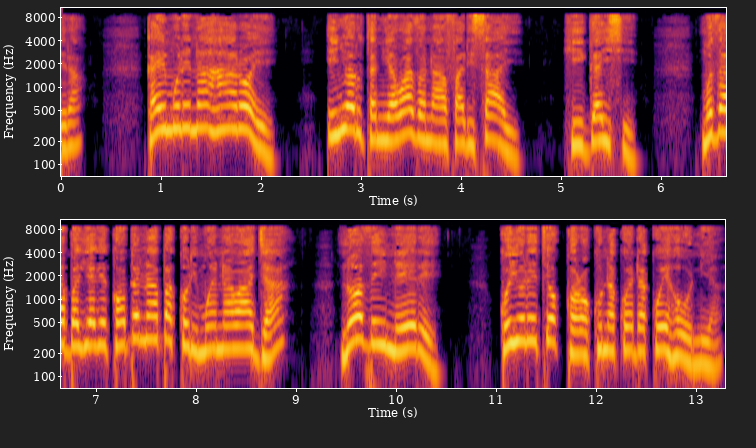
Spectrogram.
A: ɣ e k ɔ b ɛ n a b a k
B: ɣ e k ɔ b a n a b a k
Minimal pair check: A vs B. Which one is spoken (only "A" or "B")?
A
